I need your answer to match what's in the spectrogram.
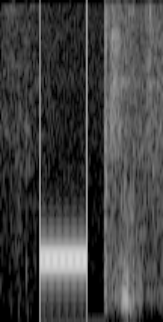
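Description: A single steady telephone line tone sounds for just over half a second, starting and stopping with sharp clicks, as someone dials a call, followed by a short stretch of faint crackly line noise.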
